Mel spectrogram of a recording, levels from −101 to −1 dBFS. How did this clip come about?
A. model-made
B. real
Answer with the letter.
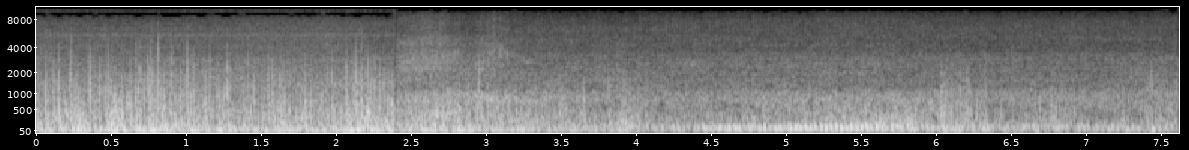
B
